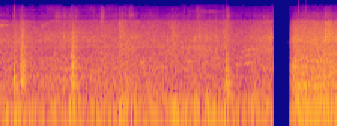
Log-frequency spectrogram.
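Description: Passenger train running, a steady low rumble with a few sharp knocks; the sound drops out for a moment near the end and comes back as a steady hum.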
